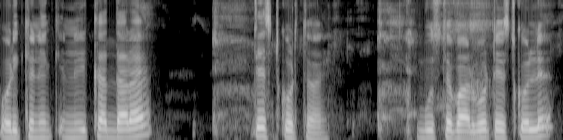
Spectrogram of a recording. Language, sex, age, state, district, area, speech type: Bengali, male, 18-30, West Bengal, Uttar Dinajpur, urban, spontaneous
